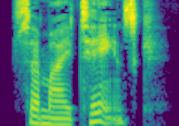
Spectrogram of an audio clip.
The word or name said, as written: samaritansk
